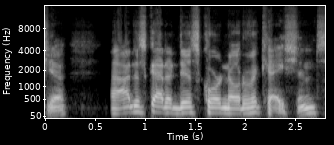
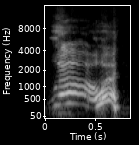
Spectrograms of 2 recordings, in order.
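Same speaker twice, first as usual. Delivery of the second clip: mock surprise. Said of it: "Peter was like".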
